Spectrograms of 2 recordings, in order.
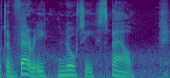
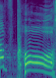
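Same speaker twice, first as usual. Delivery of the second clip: grand dragon; 8 semitones higher, 7 dB louder than usual. Acted. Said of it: "said the dragon grandly".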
